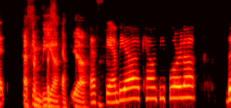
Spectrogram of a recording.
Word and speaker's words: Escambia: Escambia.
